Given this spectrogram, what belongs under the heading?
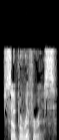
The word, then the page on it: soporiferous: British English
